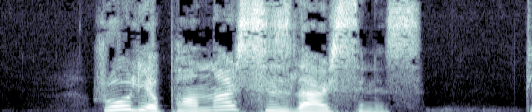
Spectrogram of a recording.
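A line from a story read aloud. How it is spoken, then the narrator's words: Crying out. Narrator (Turkish): diye haykırdı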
